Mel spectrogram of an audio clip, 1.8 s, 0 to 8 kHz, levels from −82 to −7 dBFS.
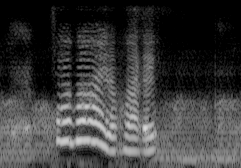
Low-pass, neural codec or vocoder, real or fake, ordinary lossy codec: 7.2 kHz; codec, 16 kHz, 0.5 kbps, FreqCodec, smaller model; fake; none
